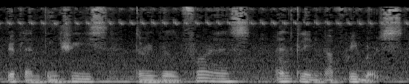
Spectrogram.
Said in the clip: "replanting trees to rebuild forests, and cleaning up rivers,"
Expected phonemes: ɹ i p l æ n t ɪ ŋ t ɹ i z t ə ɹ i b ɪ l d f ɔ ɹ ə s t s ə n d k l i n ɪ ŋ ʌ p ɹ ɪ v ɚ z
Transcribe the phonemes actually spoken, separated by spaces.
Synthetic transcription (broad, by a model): ɹ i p l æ n t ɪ ŋ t ɹ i s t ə ɹ i b ɪ l d f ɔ ɹ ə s t ə n d k l i n ɪ ŋ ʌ p ɹ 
